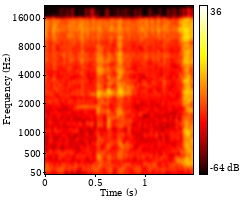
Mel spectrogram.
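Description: Ridge gourd dosa batter sizzles on a hot pan, a quiet hiss marked by a couple of soft scraping or stirring touches and a brighter flare of frying at the end.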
